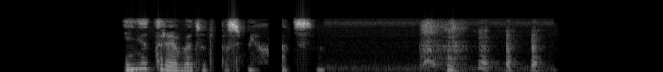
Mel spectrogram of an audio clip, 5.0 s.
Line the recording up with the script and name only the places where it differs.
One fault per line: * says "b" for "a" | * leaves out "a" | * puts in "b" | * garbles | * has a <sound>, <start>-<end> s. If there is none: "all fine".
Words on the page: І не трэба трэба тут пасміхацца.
* leaves out "трэба"
* has a dropout, 2.0-2.1 s
* has a laugh, 3.1-4.1 s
